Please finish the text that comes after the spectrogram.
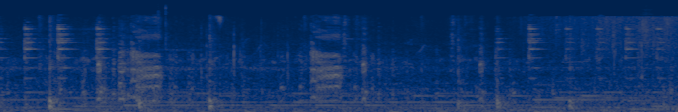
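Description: Chickens cluck in their pens in the video game Banished, with repeated short clucks and bird calls scattered over a busy farmyard ambience, and no talk over them.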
